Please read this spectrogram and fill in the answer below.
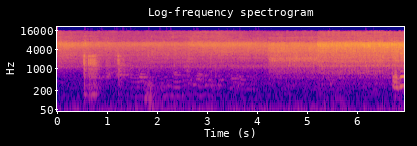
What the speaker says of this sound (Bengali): মাছ ভাজি হয়েছে উঠিয়ে নেব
